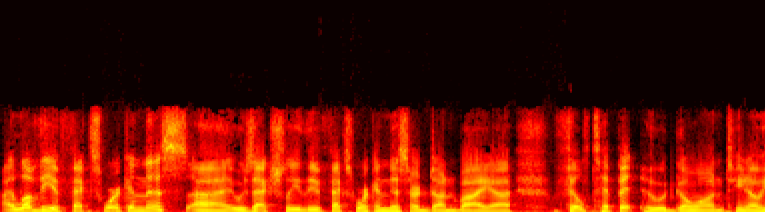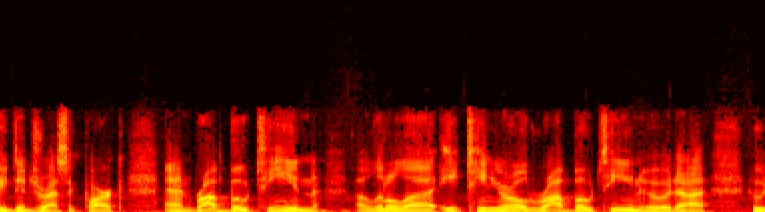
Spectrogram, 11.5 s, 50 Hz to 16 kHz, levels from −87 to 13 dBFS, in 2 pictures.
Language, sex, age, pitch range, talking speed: English, male, 30-49, 115-140 Hz, 240 wpm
